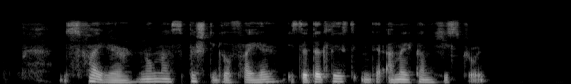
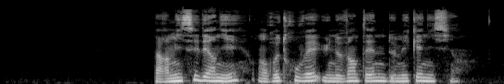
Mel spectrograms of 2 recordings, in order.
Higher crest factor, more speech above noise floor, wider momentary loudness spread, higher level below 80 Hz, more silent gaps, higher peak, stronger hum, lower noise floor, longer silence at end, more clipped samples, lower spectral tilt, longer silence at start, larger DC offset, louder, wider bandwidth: about the same, 22 dB vs 18 dB; about the same, 48 dB vs 49 dB; first, 13 LU vs 9 LU; second, -64 dBFS vs -46 dBFS; neither; second, -8 dBFS vs 0 dBFS; neither; first, -77 dBFS vs -65 dBFS; first, 0.85 s vs 0.45 s; neither; about the same, -5 dB/octave vs -5 dB/octave; second, 0.2 s vs 1.55 s; neither; second, -30 LUFS vs -17 LUFS; second, 8.4 kHz vs 14 kHz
